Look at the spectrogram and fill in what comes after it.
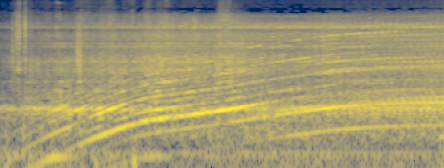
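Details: Clean whine climbing with throttle, then holding steady without grinding or cogging, from a Golden Motor hub motor. It runs properly after a dropout problem was fixed, with all wires plugged in and the phase set.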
